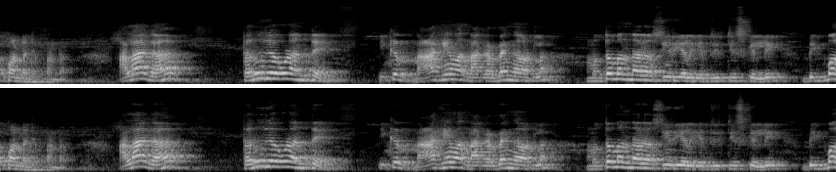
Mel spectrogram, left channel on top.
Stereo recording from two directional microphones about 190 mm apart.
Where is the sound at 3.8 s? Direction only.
5° left (ahead or behind).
